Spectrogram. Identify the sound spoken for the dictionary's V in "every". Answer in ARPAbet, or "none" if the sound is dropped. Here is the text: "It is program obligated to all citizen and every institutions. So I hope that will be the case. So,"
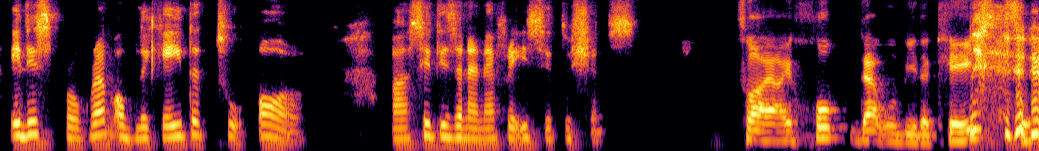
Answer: F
